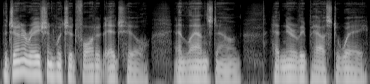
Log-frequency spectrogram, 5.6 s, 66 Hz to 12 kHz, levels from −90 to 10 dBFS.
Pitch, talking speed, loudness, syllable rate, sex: 95 Hz, 140 wpm, -19 LUFS, 5.0 syllables/s, male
